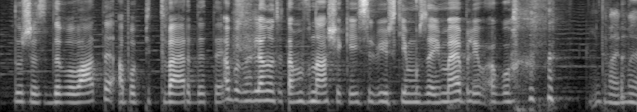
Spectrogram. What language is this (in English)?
Ukrainian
